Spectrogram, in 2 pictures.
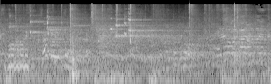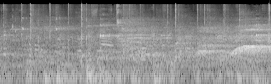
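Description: Doubles badminton rally on an indoor court: repeated sharp racket strikes on the shuttlecock and footfalls on the wooden floor, with a few short squeaks.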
